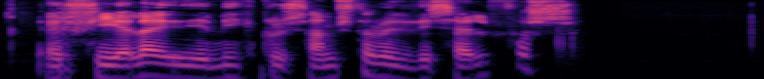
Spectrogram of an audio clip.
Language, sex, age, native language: Icelandic, male, 60-69, Icelandic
